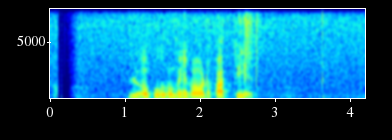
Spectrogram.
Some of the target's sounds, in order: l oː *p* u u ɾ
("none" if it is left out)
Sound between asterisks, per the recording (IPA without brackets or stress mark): k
